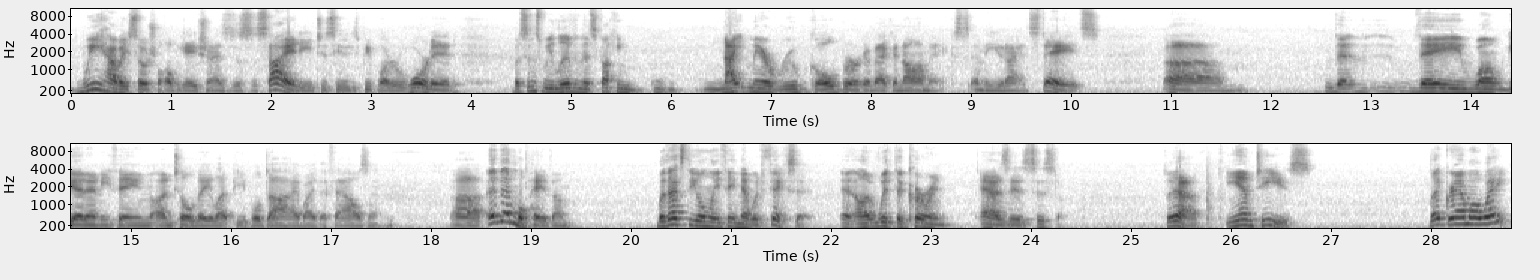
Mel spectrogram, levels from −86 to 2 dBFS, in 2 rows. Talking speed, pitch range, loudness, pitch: 150 wpm, 105-155 Hz, -29 LUFS, 125 Hz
